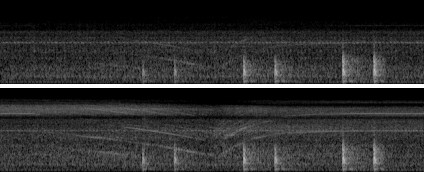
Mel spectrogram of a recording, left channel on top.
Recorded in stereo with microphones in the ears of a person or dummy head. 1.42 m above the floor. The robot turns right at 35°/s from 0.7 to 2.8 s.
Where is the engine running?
125° right; by 4.2 s 50° right.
